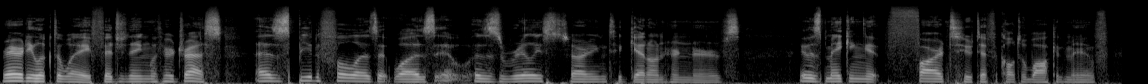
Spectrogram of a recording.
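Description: A man reading fan fiction aloud as a storybook narrator, with some halting stumbles over the lines. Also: mid-range voice, fairly even intonation, a bit bright, smooth.

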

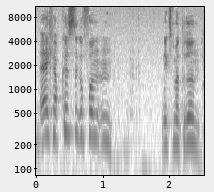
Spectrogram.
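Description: A woman's voice: a little high, moderate pace, a little hiss or hum. A young woman playing a game with friends, calling out short directions over and over in a playful way. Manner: repeats short calls, playful. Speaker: Let's Play gamer. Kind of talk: casual gaming chat.

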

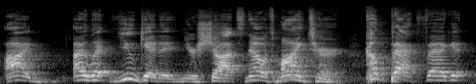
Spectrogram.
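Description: A man voicing a furious brawler in his fifties in a story, shouting mocking taunts. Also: mid-range voice, sing-song, measured pace. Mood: taunting, shouting. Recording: roomy echo, some background noise.

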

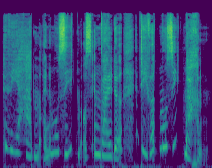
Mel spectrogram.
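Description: Woman voicing a high-pitched, brisk storybook mouse. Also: sing-song, darkish tone, no echo, studio quality, exaggerated voice. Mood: proud. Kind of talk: storybook character voice.

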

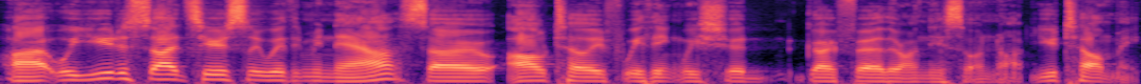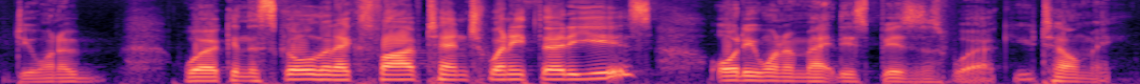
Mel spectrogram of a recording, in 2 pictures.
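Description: A man's voice: on the low side, brisk, clear, resonant tone, no room sound, studio quality. A man in his thirties working as a sales coach, asking direct, probing, persuasive questions in a conversational roleplay on a video call. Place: indoor room with whiteboard, on a video call.

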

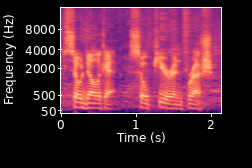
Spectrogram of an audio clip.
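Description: A man in his thirties excitedly narrating a seafood meal for a food vlog, savoring each bite with hums and exclamations, recorded on a small clip mic in a restaurant. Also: mid-range voice, normal speed. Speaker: food vlogger. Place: restaurant dining room and outdoor grill. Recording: busy restaurant crowd behind. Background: restaurant crowd chatter.

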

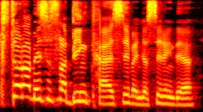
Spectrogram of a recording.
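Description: A man in his forties with a Korean accent, preaching a lively sermon from a church stage and calling for amens. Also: fairly high pitch, fairly quick. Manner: animated, emphatic preaching with call-and-response. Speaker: pastor.

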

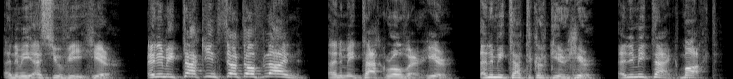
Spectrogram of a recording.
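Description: A tough video game soldier with a high, hugely varied pitch. He delivers terse tactical callouts in a clipped, commanding way. The sound sits a little distant from the mic. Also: sing-song, fairly quick, hardly any pauses, sharp tone, exaggerated voice. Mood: terse, focused. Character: tough, terse male special forces soldier. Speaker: video game operator voice actor. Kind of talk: military shooter game callouts, short barked lines.

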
